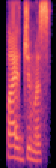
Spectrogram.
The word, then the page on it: pyjamas: Indian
